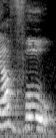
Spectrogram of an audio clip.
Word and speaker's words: avô: eu já expliquei aqui com a palavrinha avó é isso avó que o sonzinho é aberto e avô com sozinho mas para baixo então é o acento circunflexo porque o sonzinho dele é fechado Tá bem então lembra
